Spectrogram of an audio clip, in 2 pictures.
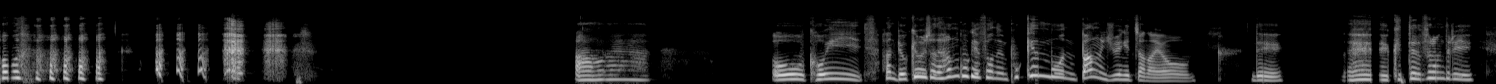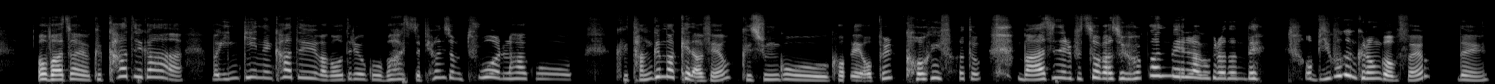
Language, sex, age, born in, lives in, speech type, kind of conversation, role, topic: Korean, female, 25-29, South Korea, France, conversation, unstructured, none, 가장 좋아하는 영화 장르는 무엇인가요?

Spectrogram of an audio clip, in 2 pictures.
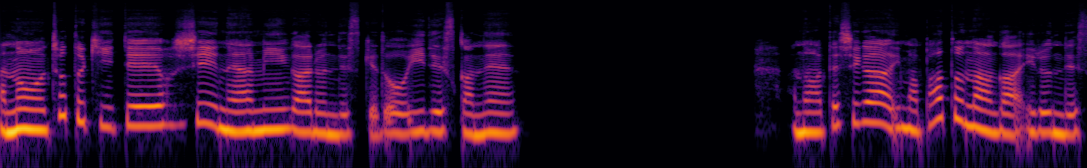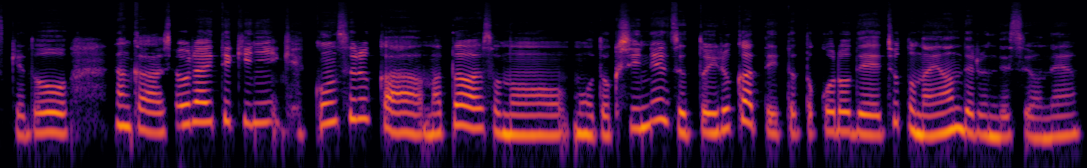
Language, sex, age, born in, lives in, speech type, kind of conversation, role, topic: Japanese, female, 25-29, Japan, Japan, conversation, advice, user, 結婚するか独身でいるかで悩んでいるのですが、どう考えればよいですか?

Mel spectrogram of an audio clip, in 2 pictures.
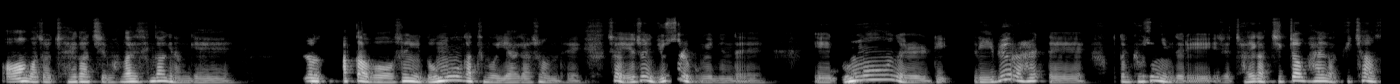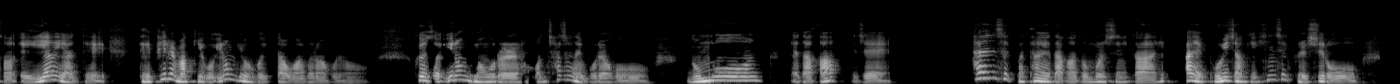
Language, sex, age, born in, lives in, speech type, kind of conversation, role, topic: Korean, male, 18-19, South Korea, South Korea, conversation, unstructured, none, 최근 기술 발전이 우리 삶에 주는 장점과 단점은 무엇일까요?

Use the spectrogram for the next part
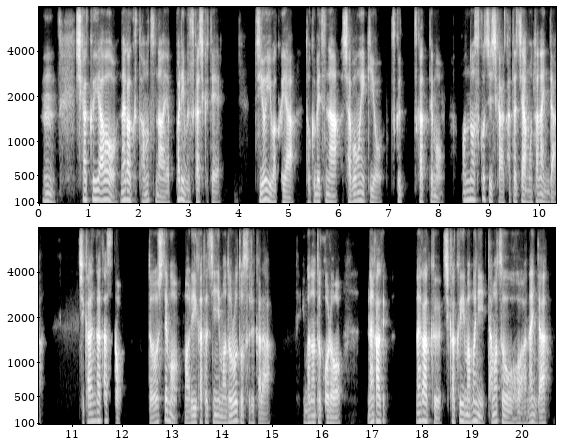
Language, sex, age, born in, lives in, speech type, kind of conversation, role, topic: Japanese, male, 35-39, Japan, Japan, read, expert-assistant, expert, どうしてシャボン玉は丸い形になるのですか？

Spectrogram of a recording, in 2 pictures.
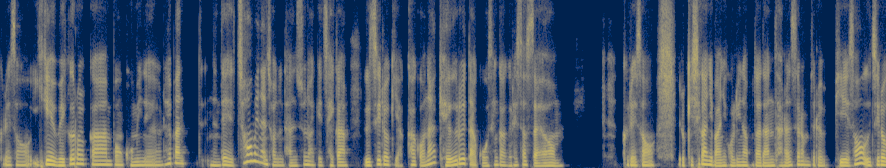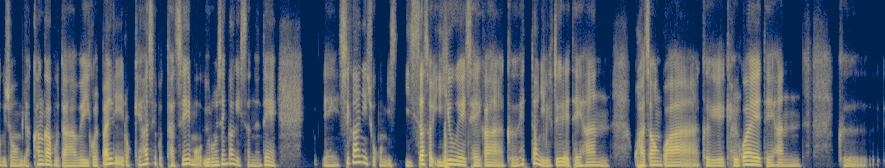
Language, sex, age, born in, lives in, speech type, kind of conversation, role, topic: Korean, female, 40-44, South Korea, South Korea, conversation, podcast, guest, 완벽주의에서 벗어나게 된 경험을 이야기해 주실 수 있나요?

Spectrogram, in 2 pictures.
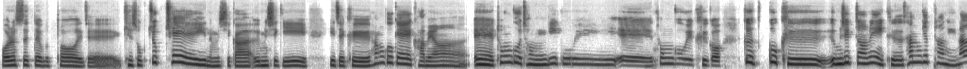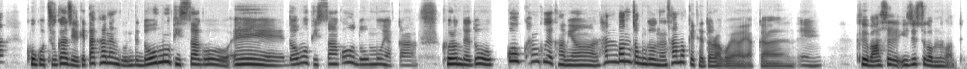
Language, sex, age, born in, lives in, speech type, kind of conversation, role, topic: Korean, female, 35-39, South Korea, United States, conversation, unstructured, none, 최근에 맛있게 먹은 음식이 있나요?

